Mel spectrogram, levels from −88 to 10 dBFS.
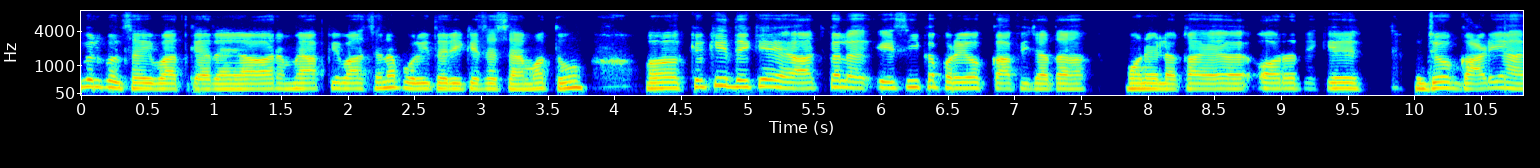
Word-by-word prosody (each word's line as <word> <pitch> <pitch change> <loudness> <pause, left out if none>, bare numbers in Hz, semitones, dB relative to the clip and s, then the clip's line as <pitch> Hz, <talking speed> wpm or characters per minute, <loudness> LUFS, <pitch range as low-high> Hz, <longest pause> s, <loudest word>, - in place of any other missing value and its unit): बिल्कुल 195 -4 +1
सही 155 -1 +2
बात 150 0 +1
कह 145 - +1
रहे 145 0 0
हैं 140 - +1
और 145 +1 +2
मैं 155 0 0
आपकी 155 +1 -2
बात 155 -1 0
से 165 - -2
ना 185 +1 +3
पूरी 155 -3 +1
तरीके 150 -1 +1
से 150 0 -1
सहमत 145 +2 -1
हूँ 175 +4 +4
अ, 175 - -1
क्योंकि 205 +4 +1
देखिए 200 -1 +2
आजकल 160 +4 +1 0.3
एसी 190 +3 -1
का - - +2
प्रयोग 165 -1 +1
काफ़ी 150 0 0
ज़्यादा 145 0 0 0.5
होने 150 0 +3
लगा 150 +1 0
है 150 0 +1
और 155 0 -1
देखिए 160 +1 -1 0.4
जो 165 +4 +2
गाड़ियाँ 155 +1 0
155 Hz, 185 wpm, -23 LUFS, 150-170 Hz, 0.5 s, हूँ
